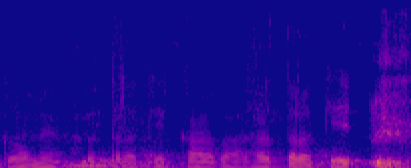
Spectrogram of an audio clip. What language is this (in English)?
Maithili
